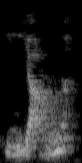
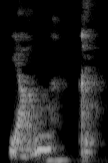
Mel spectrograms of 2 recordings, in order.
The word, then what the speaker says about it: yam: And the bee mantra here is young as in y a m but pronounced y u n g young.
